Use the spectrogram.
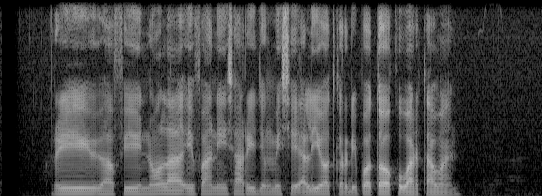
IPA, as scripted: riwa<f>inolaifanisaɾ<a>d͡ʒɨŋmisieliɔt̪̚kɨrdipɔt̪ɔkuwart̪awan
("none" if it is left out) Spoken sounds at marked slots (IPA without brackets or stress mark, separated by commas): f, i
